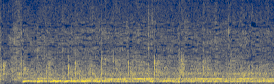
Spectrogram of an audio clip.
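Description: An audience at an induction ceremony for newly qualified medical doctors gives a round of applause, with steady crowd clapping and murmur throughout and a sustained tone running underneath.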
